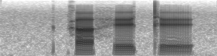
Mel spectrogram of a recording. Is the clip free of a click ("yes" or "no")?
yes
